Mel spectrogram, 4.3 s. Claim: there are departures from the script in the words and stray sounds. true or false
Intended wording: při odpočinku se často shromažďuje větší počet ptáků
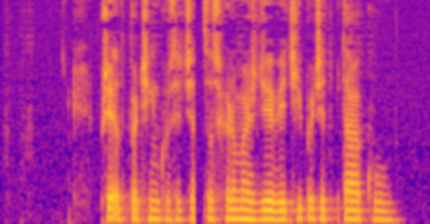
true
